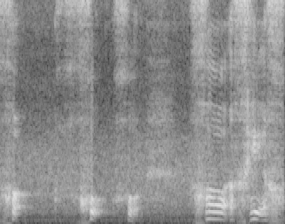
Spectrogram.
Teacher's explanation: Kho ini ada di tenggorokan bagian atas, jadi kho kho kho kho kho, jadi seperti orang ngorok ya.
